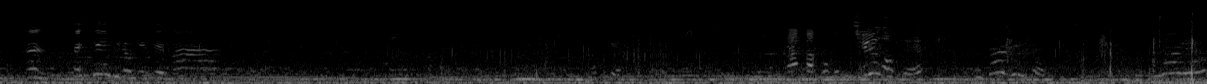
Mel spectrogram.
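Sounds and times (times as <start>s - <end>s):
constant hum: 0.0s - 12.0s.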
